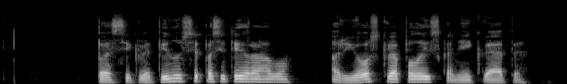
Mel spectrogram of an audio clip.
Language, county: Lithuanian, Panevėžys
